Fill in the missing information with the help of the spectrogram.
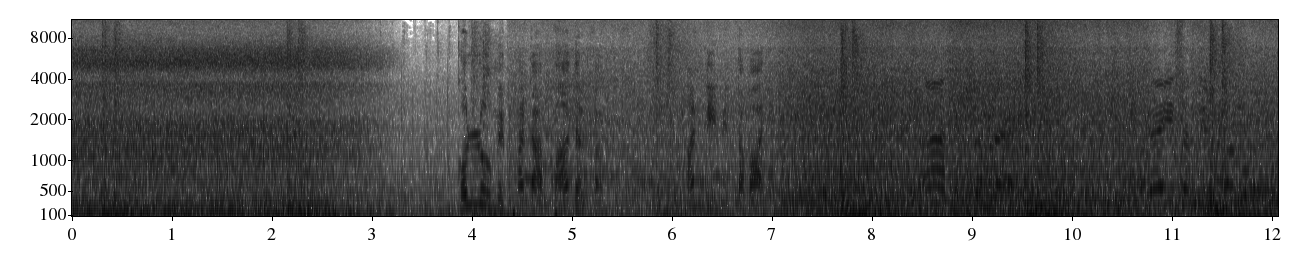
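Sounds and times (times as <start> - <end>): river water rushing: 4.7 - 12.0.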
